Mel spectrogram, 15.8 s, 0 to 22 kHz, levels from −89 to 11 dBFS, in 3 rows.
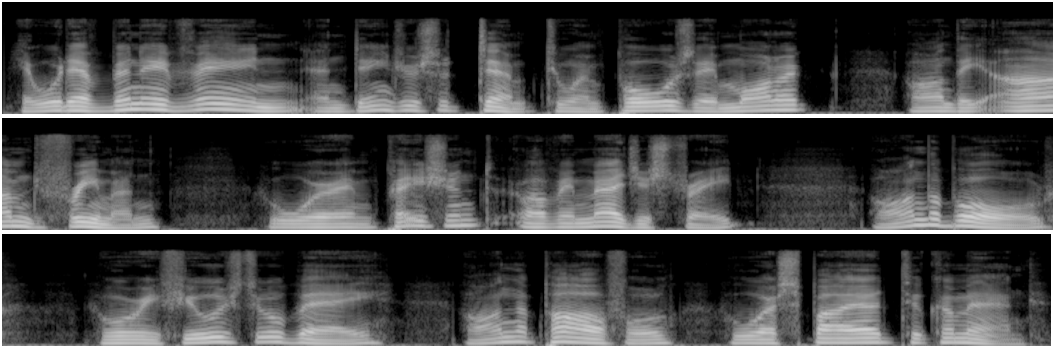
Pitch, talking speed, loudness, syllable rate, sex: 135 Hz, 140 wpm, -16 LUFS, 4.6 syllables/s, male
